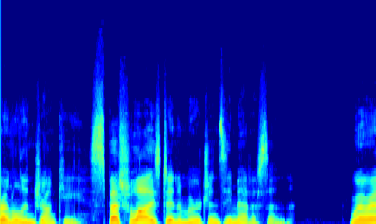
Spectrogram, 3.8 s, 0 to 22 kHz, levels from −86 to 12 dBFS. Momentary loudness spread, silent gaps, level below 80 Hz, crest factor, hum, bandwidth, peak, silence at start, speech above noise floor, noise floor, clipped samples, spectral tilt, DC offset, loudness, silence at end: 15 LU; none; -80 dBFS; 18 dB; none; 12.5 kHz; -4 dBFS; 0 s; 56 dB; -79 dBFS; under 0.1%; -5.5 dB/octave; under 0.1%; -23 LUFS; 0 s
